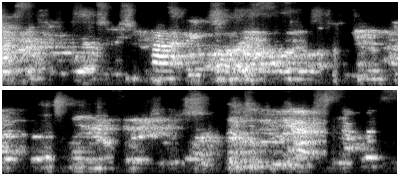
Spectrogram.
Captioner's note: people chattering indistinctly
